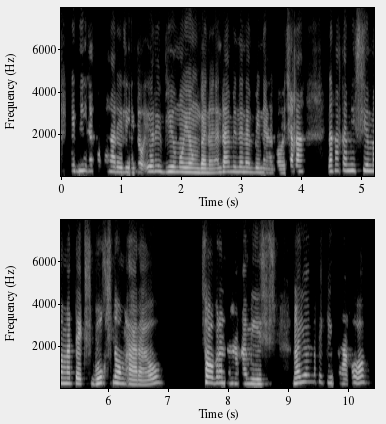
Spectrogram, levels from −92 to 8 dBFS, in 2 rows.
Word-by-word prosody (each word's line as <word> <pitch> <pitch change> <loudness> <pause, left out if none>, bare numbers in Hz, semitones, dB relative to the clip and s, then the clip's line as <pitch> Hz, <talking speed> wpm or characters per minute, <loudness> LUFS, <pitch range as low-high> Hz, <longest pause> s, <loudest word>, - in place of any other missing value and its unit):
hindi 275 +1 -3
ako 265 0 -6 0.2
makarelate. 215 -4 -1
Oh, - - -6
i-review 245 -2 +1
mo 225 0 0
'yong 210 -2 +2
gano'n, 195 -2 +2
ang 210 - -7
dami 230 0 +1
nilang 225 -2 -2
binago. 185 -3 -5
Tsaka 255 +3 +2 0.4
nakaka-miss 285 +1 -1
'yong 280 -2 +2
mga 255 -1 +3
textbooks 240 +2 +1
noong 260 -4 +3
araw, 215 +3 +2 0.7
sobrang 275 -2 +5
nakakamiss. 235 -2 -3 0.3
Ngayon 310 +6 +2
nakikita 270 -7 -5
ko, 285 +1 +1
245 Hz, 140 wpm, -25 LUFS, 220-270 Hz, 0.7 s, sobrang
